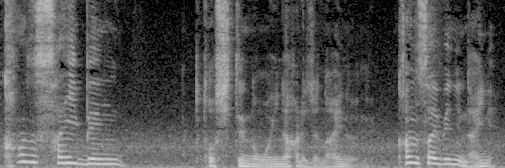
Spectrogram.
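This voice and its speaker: A man speaking with a Kansai accent, chatting casually as a podcast co-host and telling a story with quick asides. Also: medium pitch, huge pitch swings, slight background noise. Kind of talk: casual chat.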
